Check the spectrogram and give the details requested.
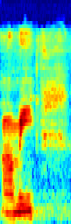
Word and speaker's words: AMI: AMI, it's how we pronounce it.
